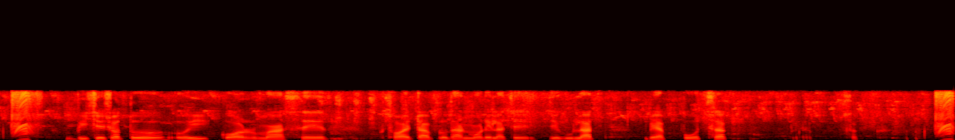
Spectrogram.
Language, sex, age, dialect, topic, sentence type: Bengali, male, <18, Rajbangshi, agriculture, statement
